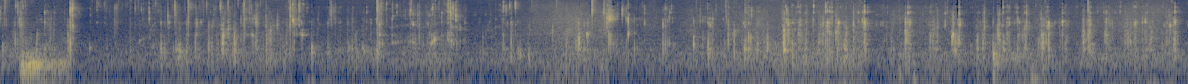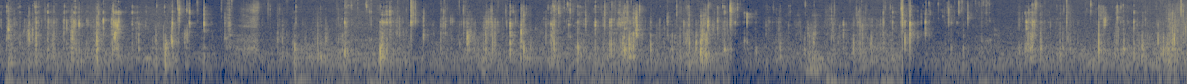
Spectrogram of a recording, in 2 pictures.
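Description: Close-up chewing of braised pig tail: a steady run of wet clicks and crackles from the mouth, with no pause.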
